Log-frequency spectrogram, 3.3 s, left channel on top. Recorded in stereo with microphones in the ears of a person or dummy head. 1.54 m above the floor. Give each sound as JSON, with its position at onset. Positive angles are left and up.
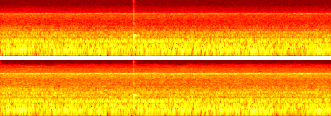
{"t": 0.0, "sound": "a helicopter", "side_deg": -60}
{"t": 1.3, "sound": "a pop", "side_deg": -30}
